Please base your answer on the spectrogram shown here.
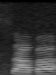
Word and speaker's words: Saba: a girl called um Saba I think that's how you pronounce it s a b a saba and um it's in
